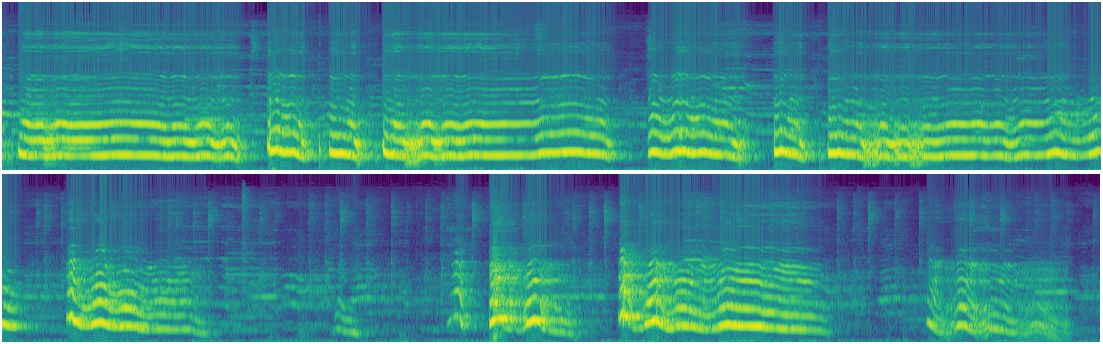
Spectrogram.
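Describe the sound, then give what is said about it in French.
A dog named Indy howls loudly along to music in a long run of drawn-out, wavering howls with short breaks between them, rising and falling in pitch with occasional whimpering yips. “Il s'appelle comment le chien?”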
